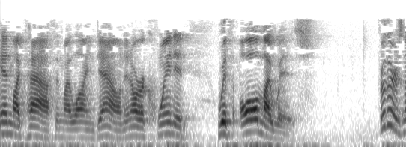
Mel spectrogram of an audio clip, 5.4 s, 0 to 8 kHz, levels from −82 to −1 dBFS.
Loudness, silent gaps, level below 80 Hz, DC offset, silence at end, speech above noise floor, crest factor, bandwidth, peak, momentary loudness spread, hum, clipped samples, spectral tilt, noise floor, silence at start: -21 LUFS; none; -58 dBFS; under 0.1%; 0 s; 40 dB; 20 dB; 5.8 kHz; -2 dBFS; 17 LU; none; under 0.1%; -8 dB/octave; -61 dBFS; 0 s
